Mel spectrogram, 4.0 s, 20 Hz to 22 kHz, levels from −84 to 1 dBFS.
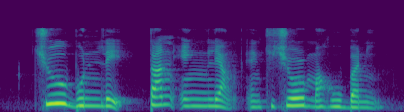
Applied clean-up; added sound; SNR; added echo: none; none; none; none.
